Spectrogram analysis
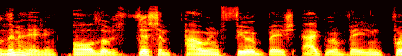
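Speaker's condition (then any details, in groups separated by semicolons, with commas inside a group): Tongue cancer; recovering, tongue exercises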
